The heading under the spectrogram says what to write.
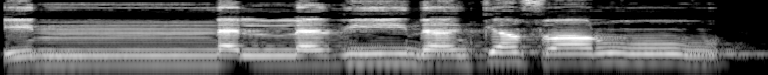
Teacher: نون کے اوپر شد ہے، اپنے غنہ کرنا ہے، آواز کو ناک میں لے کے جائیے گا ایک سیکنڈ کے لیے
